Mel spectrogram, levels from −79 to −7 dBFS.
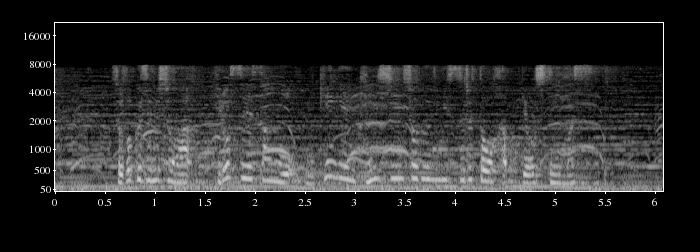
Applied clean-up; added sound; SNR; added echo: none; Cheering; 12 dB; reverberation time 2.4 s.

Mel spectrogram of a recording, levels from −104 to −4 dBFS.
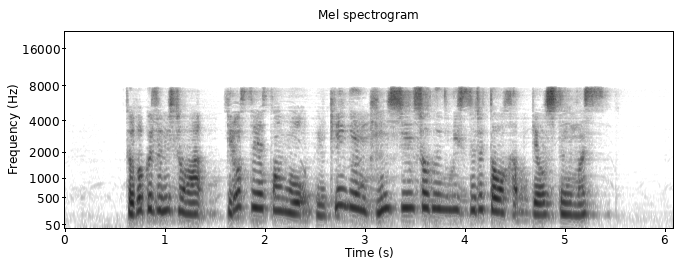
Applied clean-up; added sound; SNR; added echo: neural mask model DeepFilterNet 3.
